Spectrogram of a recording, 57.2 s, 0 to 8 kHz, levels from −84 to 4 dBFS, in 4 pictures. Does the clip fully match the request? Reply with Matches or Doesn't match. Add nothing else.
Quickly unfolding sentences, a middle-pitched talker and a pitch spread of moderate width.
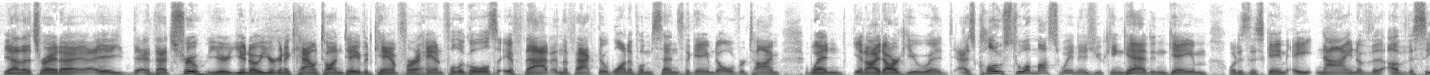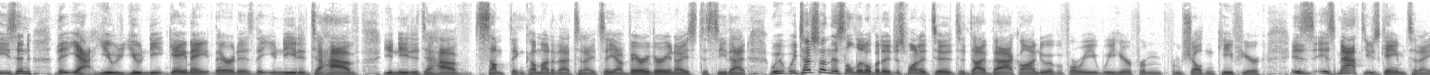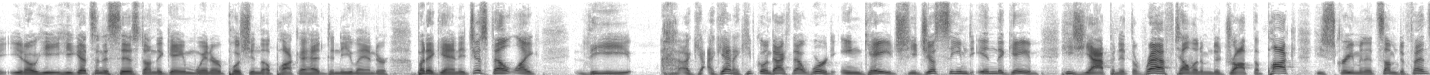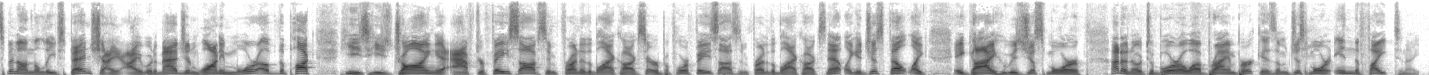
Matches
